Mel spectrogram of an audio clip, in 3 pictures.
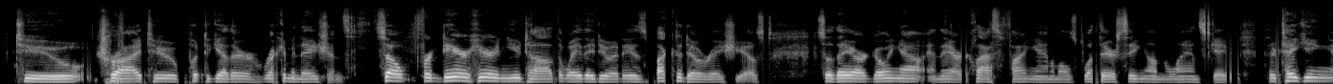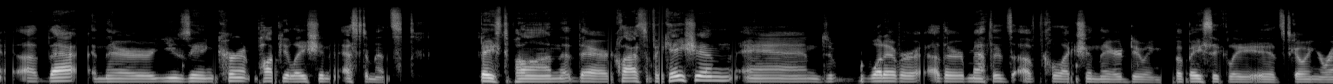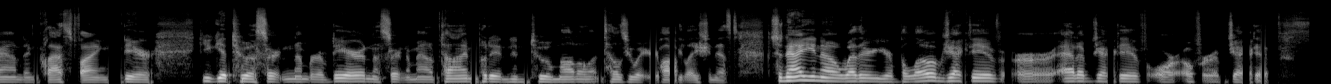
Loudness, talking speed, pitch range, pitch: -23 LUFS, 165 wpm, 125-145 Hz, 135 Hz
